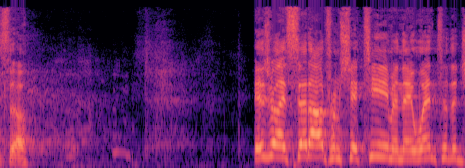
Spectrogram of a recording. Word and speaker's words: Shittim: It says, Early in the morning, Joshua and all the Israelites set out from, it's actually pronounced Shittim.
